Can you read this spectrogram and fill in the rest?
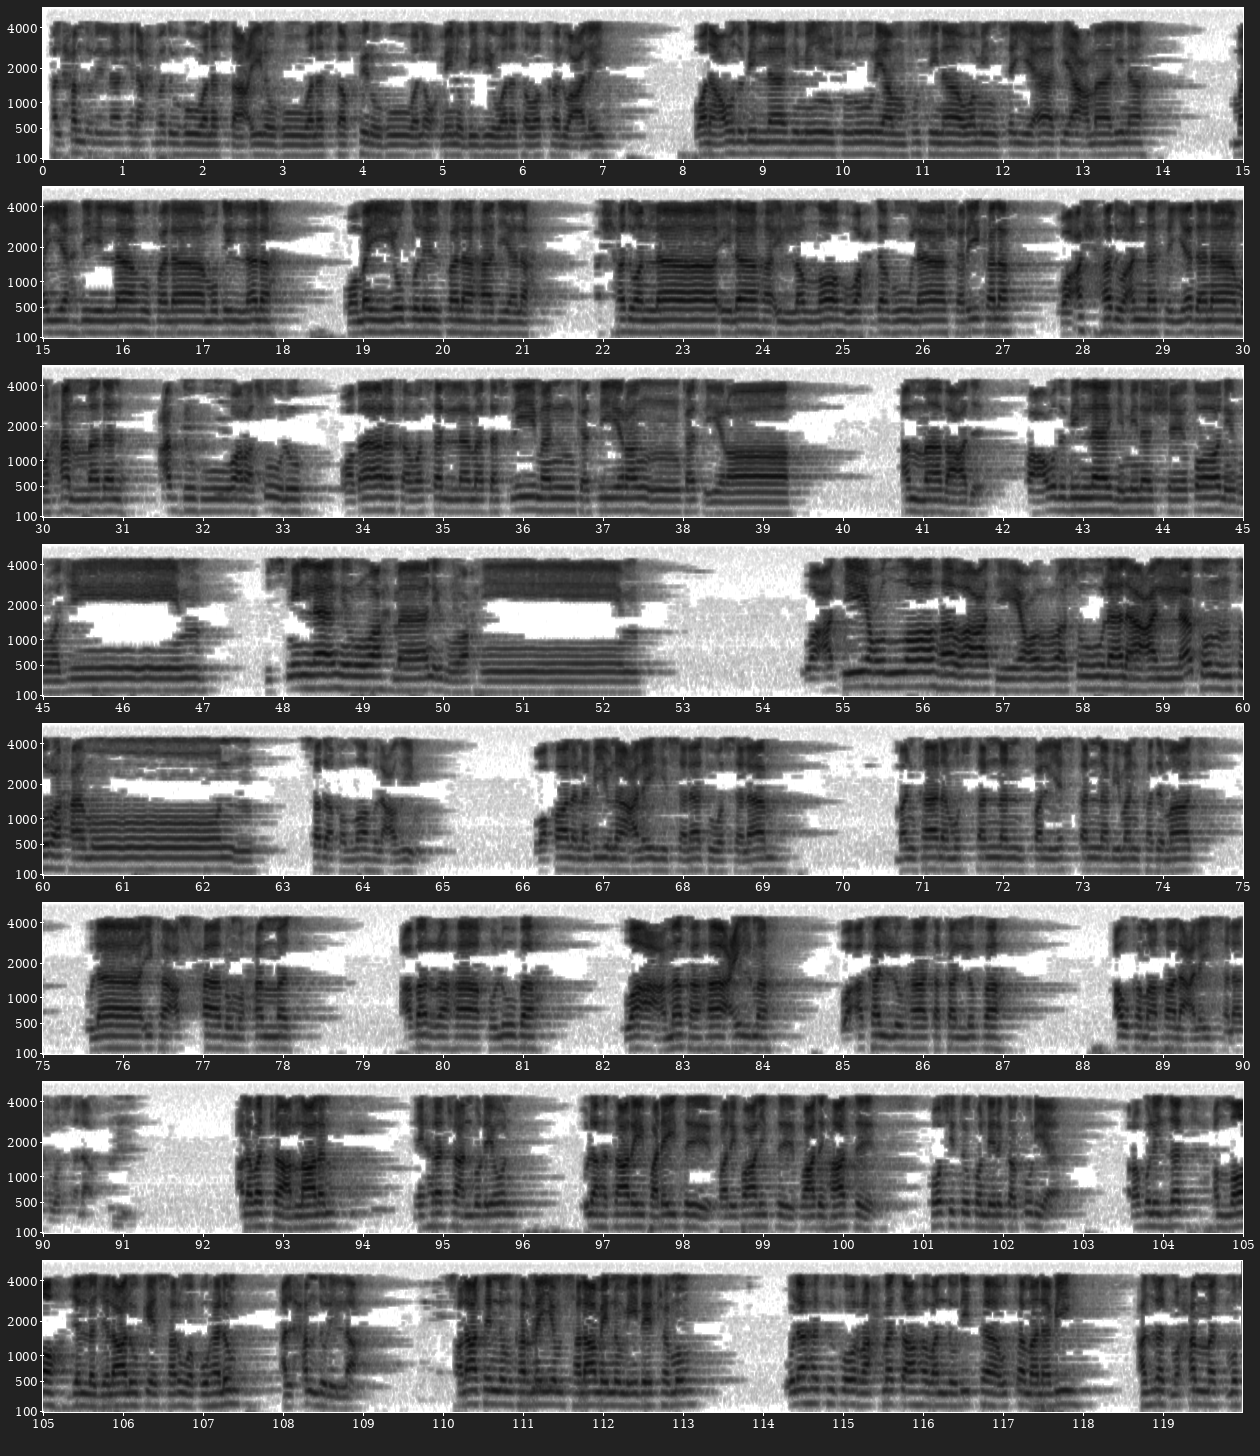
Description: Nabi Valiyai Pin Pattrungal (நபி வழியை பின்பற்றுங்கள்) | Audio Bayans | All Ceylon Muslim Youth Community | Addalaichenai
